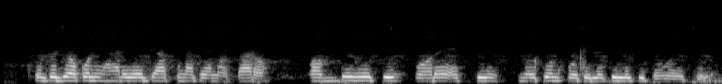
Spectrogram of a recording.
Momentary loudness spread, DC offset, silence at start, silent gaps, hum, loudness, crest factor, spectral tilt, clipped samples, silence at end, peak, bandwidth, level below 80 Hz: 10 LU; under 0.1%; 0.35 s; none; none; -17 LUFS; 14 dB; -12.5 dB/octave; under 0.1%; 0 s; -2 dBFS; 1.8 kHz; -54 dBFS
